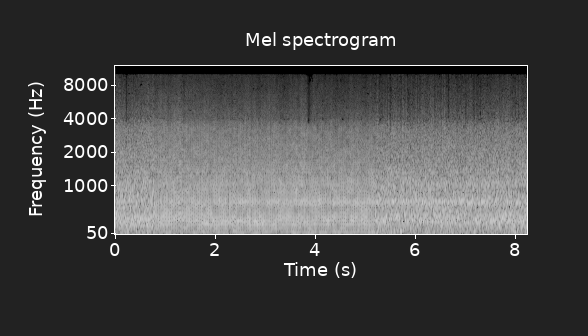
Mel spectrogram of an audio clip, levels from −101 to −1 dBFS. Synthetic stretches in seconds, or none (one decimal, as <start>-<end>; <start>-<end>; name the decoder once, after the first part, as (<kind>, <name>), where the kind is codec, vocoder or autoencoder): 0.8-5.2 (vocoder, Vocos)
